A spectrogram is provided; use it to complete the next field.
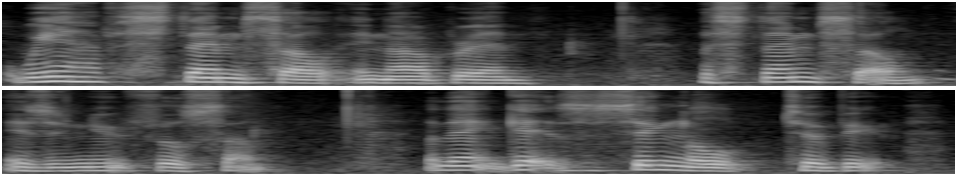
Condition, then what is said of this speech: ALS (motor neuron disease). Possibly 2 years after they told me I wouldn't be able to talk.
